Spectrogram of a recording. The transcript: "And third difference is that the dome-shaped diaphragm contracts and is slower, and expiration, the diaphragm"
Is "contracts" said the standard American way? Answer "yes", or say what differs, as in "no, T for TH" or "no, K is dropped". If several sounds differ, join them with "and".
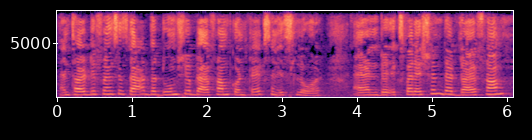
no, R is dropped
